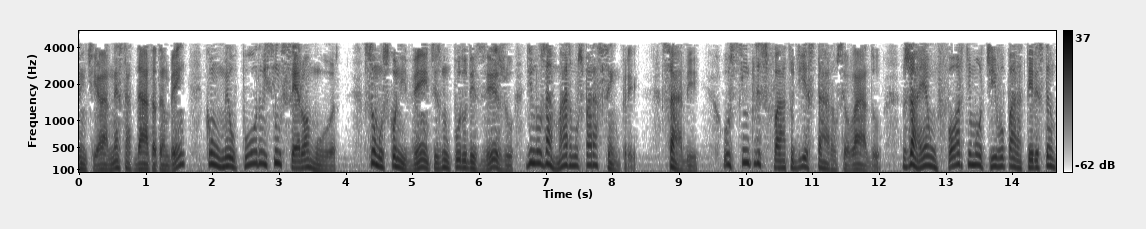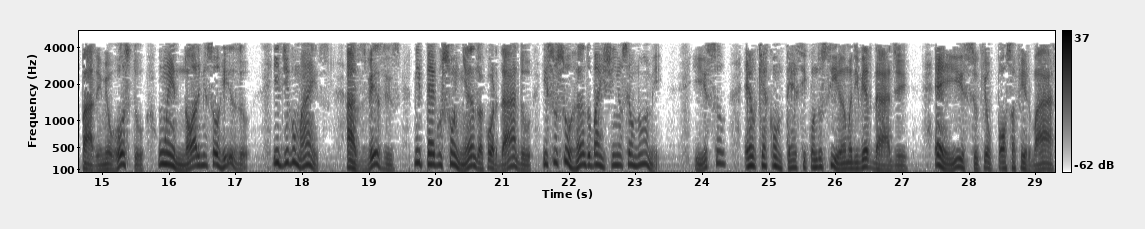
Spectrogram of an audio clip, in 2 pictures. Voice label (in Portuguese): ANIV Romântico (M)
